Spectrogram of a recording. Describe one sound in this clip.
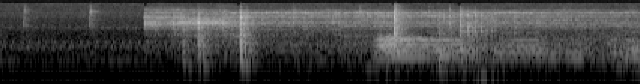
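An old gramophone plays scratchy music through its horn.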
